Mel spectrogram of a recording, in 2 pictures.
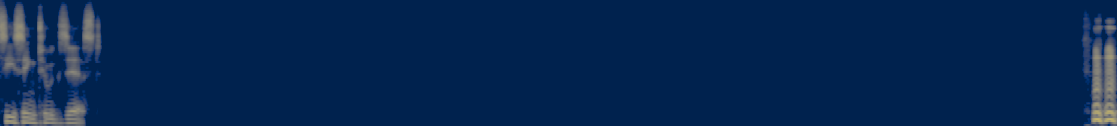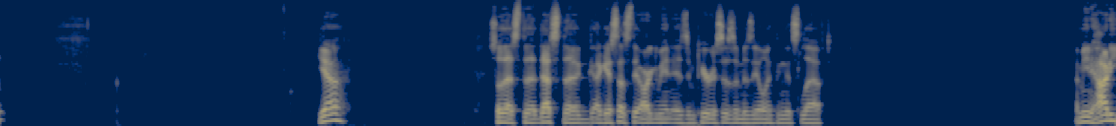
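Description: A young man speaks calmly and close to a microphone, pausing between phrases.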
